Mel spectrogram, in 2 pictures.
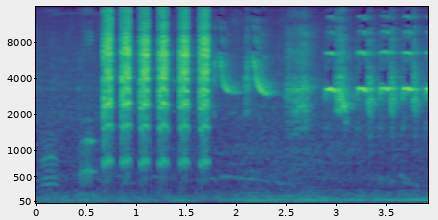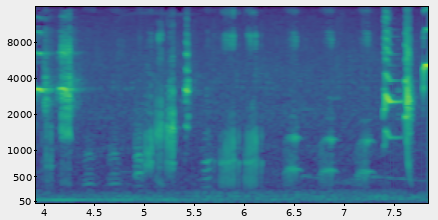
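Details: Common myna, also called Indian myna, singing: a run of sharp repeated clicks, then whistled notes, squeaky chatter and gurgling phrases, ending with rising whistles; a low hum underneath.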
